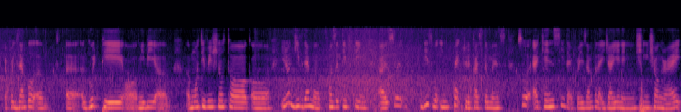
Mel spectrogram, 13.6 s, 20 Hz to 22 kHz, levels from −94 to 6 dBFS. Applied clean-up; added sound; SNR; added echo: none; Ocean; 19 dB; reverberation time 0.4 s.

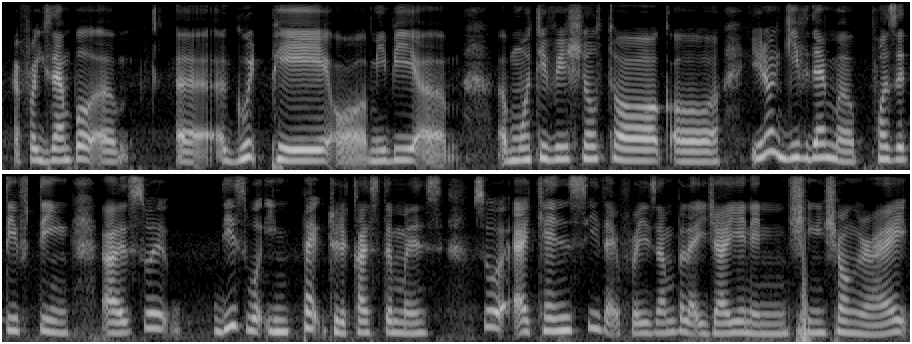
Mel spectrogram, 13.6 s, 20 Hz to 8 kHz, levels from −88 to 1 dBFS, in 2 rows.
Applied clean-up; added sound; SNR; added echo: none; none; none; none.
